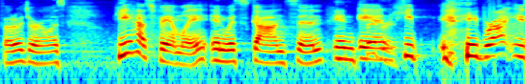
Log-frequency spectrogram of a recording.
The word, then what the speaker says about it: Wisconsin: most of it, but my husband always tells me I don't say Wisconsin properly. How are you supposed to say it? I say Wisconsin and he says there's no G in Wisconsin.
